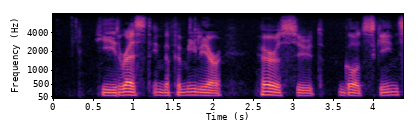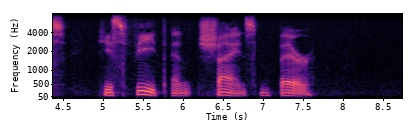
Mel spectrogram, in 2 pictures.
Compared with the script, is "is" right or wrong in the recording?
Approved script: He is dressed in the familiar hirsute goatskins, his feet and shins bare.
wrong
